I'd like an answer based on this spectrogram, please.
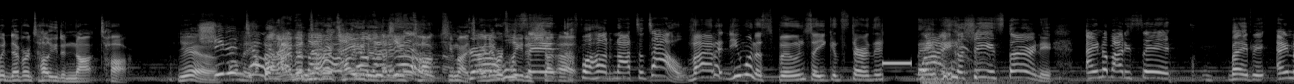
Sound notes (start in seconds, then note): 2.4 group yells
